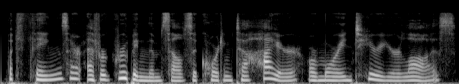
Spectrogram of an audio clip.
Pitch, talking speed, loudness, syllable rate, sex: 200 Hz, 170 wpm, -18 LUFS, 5.3 syllables/s, female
